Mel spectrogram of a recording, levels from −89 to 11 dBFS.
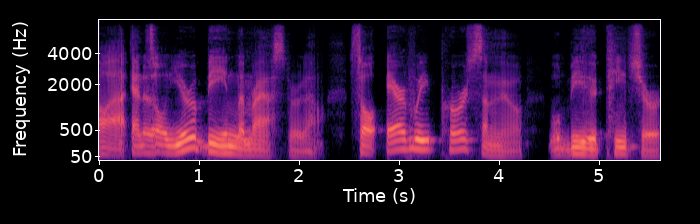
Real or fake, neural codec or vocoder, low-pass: fake; codec, 16 kHz, 0.5 kbps, X-Codec, HuBERT features, trained on balanced general audio; 7.2 kHz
